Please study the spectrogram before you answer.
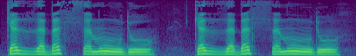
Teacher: در سوره مبارکه شمس آیه 11 هم کذبت ثمود، اینجا کذبت فعل مؤنث هست، بعد از این فعل کلمه ثمودو واقع شده. در اینجا اون حرف تا تأنیث در حرف ثا کلمه ثمود ادغام می شود به این صورت کذبت ثمودو.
